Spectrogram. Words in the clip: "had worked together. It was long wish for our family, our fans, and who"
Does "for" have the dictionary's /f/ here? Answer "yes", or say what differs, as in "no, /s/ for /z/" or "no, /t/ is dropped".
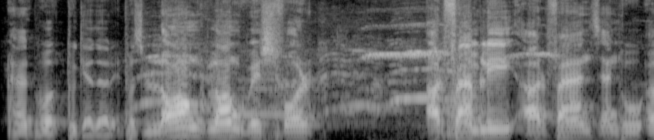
yes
